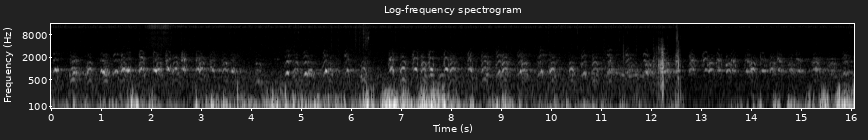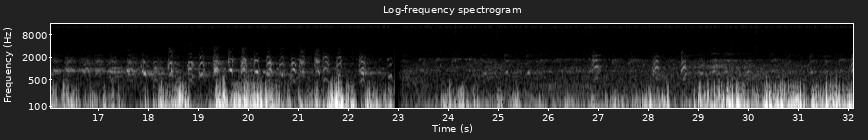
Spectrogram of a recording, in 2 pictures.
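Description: A pack of hare hounds baying in chorus, with many short, overlapping calls, as they work a hare's scent. Gusts of wind rumble on the microphone, strongest in the second half.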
